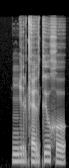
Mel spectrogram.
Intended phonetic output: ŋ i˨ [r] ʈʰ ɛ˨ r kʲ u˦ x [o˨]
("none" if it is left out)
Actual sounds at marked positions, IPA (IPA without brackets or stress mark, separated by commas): r, o˨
